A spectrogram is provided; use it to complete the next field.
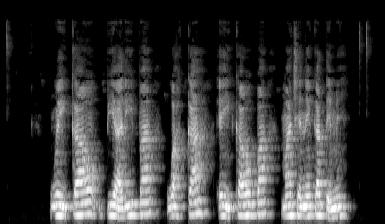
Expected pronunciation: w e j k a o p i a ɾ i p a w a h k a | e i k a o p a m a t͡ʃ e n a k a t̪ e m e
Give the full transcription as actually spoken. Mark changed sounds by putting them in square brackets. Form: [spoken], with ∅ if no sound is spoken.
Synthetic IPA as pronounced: w e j k a o p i a ɾ i p a w a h k a | e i k a o p a m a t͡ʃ e n [e] k a t̪ e m e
